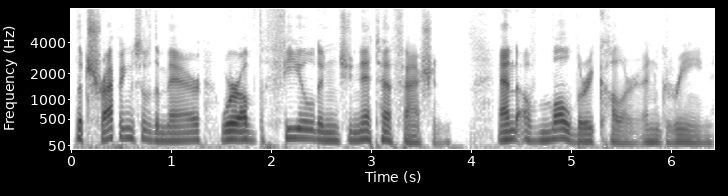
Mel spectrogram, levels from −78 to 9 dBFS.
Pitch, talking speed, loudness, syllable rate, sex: 115 Hz, 170 wpm, -22 LUFS, 4.6 syllables/s, male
